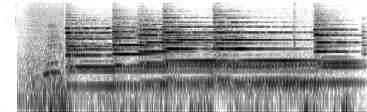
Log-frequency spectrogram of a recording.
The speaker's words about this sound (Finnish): Reikävikin tunnetuimman maamerkin Halmgrimskyrkkanin kellot lyövät illan rauhaa Islannin lyhyen, mutta säältään vaihtelevaan kesään.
